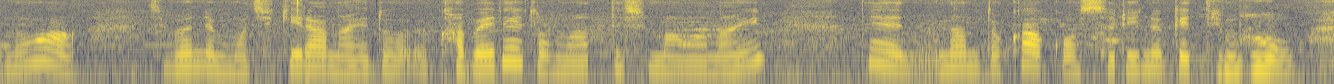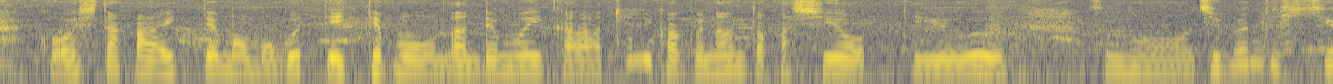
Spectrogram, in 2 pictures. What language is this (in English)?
Japanese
